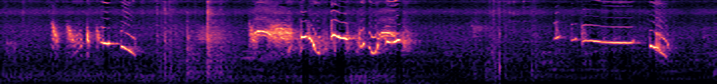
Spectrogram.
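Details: Common iora song used as a lure to make other birds sing back: bright whistled phrases with bending, falling slurs, delivered in bursts separated by short pauses, over faint low background rustle.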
